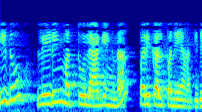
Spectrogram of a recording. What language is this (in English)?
Kannada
